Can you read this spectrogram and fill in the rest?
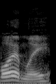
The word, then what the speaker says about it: Laemmle: And I'm going to keep saying his name now that I know how to pronounce it. Okay, ladies and gentlemen, his name is literally spelled L-A-E-M-M-L-E. I'm so glad that Steve is here to tell me how to pronounce that.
